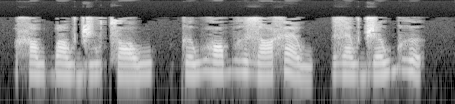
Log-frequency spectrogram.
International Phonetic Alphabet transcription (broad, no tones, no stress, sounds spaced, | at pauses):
x ɑ w ɓ ɑ w d͡ʒ i w t͡s ɒ w | k ə w ɦ ɒ bʱ ə z ɑ x æ w | z æ w d͡ʒ ɜ w ɡʱ ə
